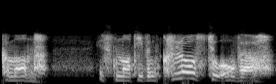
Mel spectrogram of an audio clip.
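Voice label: round losing, female; vo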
